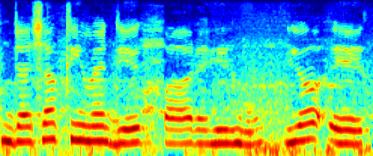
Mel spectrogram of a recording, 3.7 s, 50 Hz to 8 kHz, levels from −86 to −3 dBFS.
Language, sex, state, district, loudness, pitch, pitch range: Hindi, female, Chhattisgarh, Raipur, -11 LUFS, 230 Hz, 220-255 Hz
